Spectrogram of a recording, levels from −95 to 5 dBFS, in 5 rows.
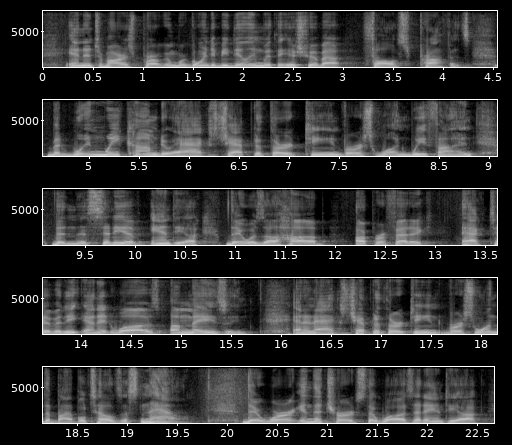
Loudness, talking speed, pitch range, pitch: -27 LUFS, 170 wpm, 125-150 Hz, 140 Hz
